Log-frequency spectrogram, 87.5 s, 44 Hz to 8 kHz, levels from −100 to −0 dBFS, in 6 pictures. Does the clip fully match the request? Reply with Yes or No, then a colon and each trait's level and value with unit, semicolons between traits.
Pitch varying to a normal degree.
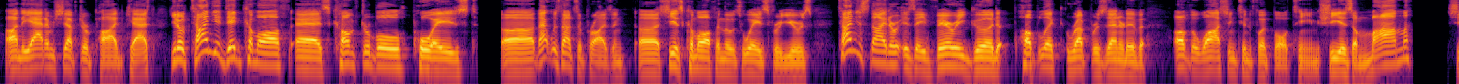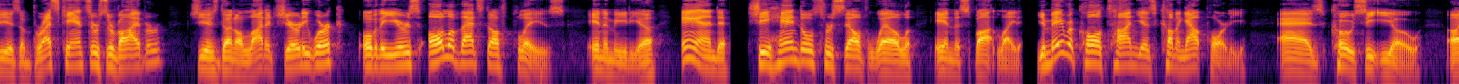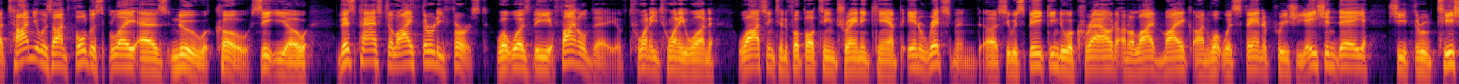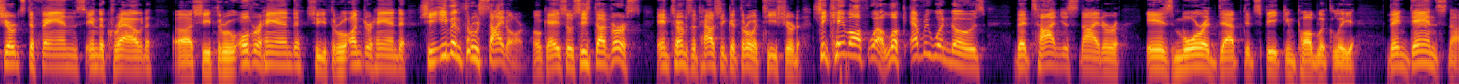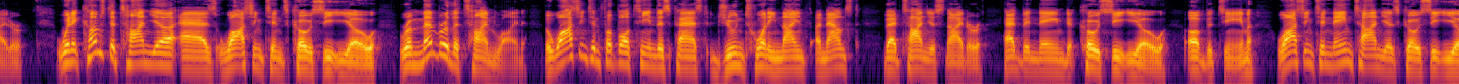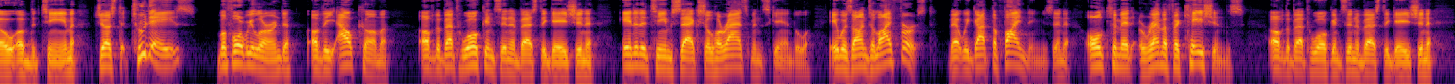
No: wide, 6.3 semitones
